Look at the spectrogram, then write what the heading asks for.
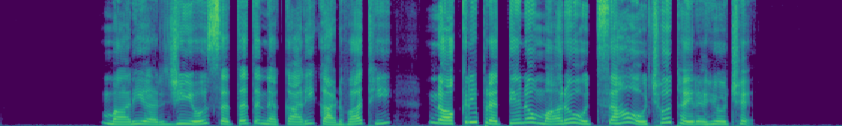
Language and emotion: Gujarati, sad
